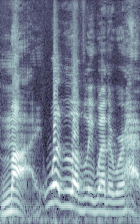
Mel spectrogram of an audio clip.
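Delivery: hammy villain voice with sing-song pitch swoops. A host introduces the next segment for Halloween in a Big Bad Wolf villain voice. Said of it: "using one of his favorite villain voices".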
